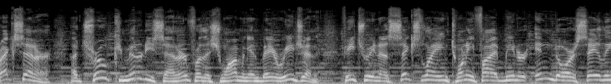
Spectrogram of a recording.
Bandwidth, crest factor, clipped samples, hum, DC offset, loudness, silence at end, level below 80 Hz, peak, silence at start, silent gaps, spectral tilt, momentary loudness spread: 16 kHz; 10 dB; under 0.1%; none; 3%; -15 LUFS; 0 s; -36 dBFS; -4 dBFS; 0 s; none; -4 dB/octave; 4 LU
